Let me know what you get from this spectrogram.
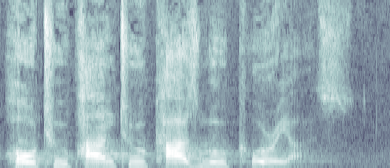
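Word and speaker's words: Hotu Pantu Cosmu Kurios (ὁ τοῦ παντὸς κόσμου κύριος): He had himself ascribed as Hotu Pantu Cosmu Kurios. Did I say that right? Okay. Those of you who are in Greek 3, did I say that right? – Yes.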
